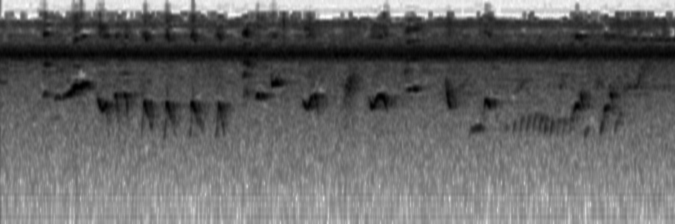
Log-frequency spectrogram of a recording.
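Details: In the forest a wild magpie-robin delivers a busy run of whistled notes, rising slurs and stuttered figures, almost without pause, while insects buzz steadily high above.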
